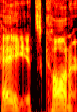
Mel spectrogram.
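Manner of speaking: show-host announcer voice. Giving a name at the start of the podcast: announcer voice. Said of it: "Connor with the announcement voice".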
